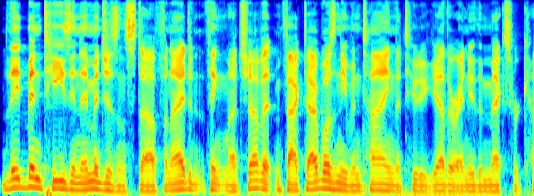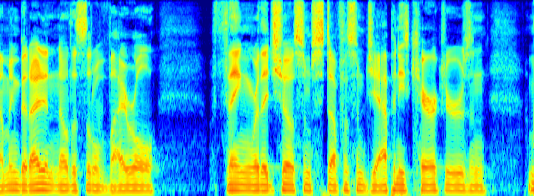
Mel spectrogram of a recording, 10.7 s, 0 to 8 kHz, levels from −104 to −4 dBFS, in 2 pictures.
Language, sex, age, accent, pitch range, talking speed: English, male, 40-59, American, 100-160 Hz, 265 wpm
